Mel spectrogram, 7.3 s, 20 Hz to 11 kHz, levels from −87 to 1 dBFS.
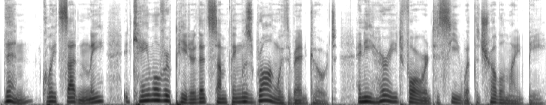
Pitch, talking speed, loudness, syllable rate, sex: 110 Hz, 200 wpm, -18 LUFS, 5.4 syllables/s, male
